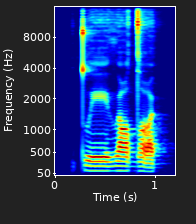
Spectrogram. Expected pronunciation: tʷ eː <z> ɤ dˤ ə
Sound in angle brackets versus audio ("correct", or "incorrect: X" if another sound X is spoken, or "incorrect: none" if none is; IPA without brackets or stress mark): incorrect: ð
